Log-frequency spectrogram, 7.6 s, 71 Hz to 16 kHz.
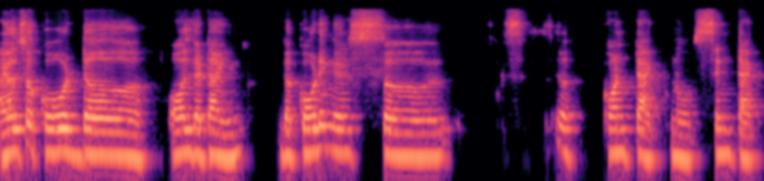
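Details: Wernicke's (fluent) aphasia in a 36-year-old man after a stroke with bleeding in the left side of the brain, dated April 2019 (also given as April 2020).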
